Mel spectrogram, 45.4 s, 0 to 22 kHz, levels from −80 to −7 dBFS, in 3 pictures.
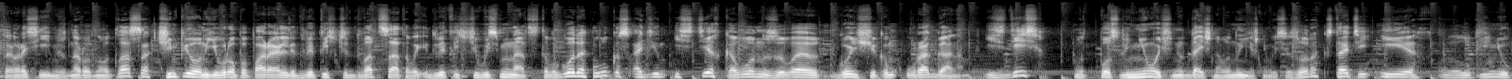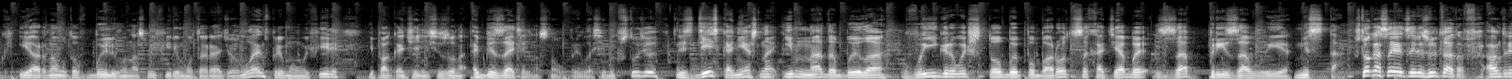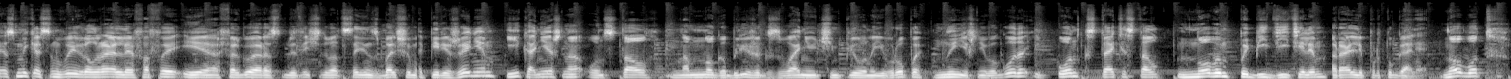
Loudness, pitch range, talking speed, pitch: -15 LUFS, 105-130 Hz, 130 wpm, 115 Hz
